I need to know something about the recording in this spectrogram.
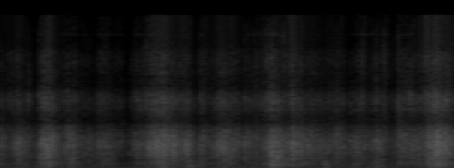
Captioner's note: crinkling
